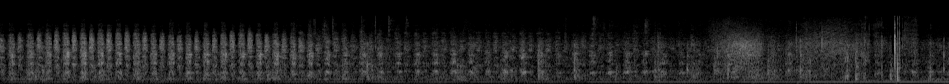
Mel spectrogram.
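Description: Airedale terrier panting rapidly close to the microphone, about eight pants a second, growing fainter after a few seconds as the dog moves away. A single sharp click near the end.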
